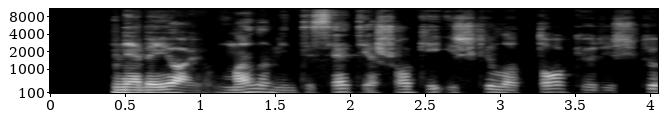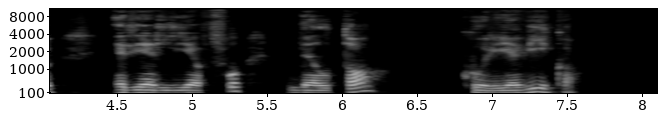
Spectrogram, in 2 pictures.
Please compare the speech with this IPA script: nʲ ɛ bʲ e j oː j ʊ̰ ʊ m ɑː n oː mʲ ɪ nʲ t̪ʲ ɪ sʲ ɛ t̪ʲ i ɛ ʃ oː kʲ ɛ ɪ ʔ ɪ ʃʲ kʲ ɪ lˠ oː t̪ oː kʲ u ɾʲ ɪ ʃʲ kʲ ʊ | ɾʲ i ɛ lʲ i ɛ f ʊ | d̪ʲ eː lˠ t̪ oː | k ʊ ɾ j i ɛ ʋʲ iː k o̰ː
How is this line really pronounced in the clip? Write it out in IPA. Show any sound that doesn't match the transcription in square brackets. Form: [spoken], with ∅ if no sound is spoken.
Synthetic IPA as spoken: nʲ ɛ bʲ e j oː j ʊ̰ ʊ m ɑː n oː mʲ ɪ nʲ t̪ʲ ɪ sʲ ɛ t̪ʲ i ɛ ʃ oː kʲ ɛ ɪ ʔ ɪ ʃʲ kʲ ɪ lˠ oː t̪ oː kʲ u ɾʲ ɪ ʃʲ kʲ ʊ | ɾʲ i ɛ lʲ i ɛ f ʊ | d̪ʲ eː lˠ t̪ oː | k ʊ ɾ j i ɛ ʋʲ iː k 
